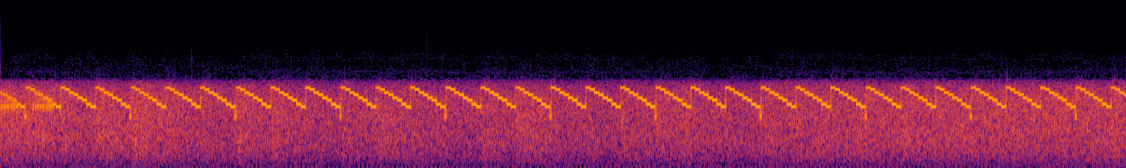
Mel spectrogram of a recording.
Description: SSTV (slow-scan television), Scottie DX.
